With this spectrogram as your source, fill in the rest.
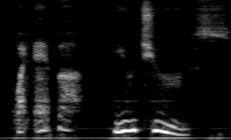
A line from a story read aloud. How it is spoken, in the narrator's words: the wild woman whispered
